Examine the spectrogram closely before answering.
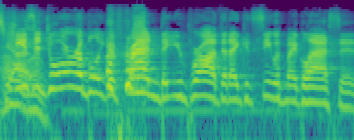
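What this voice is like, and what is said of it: Italian-American New York accent. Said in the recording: “You sound like my stepmother... She's full-blooded Italian. It sounds exactly like that... that's more Bronx-ish. She's more Central New York.”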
